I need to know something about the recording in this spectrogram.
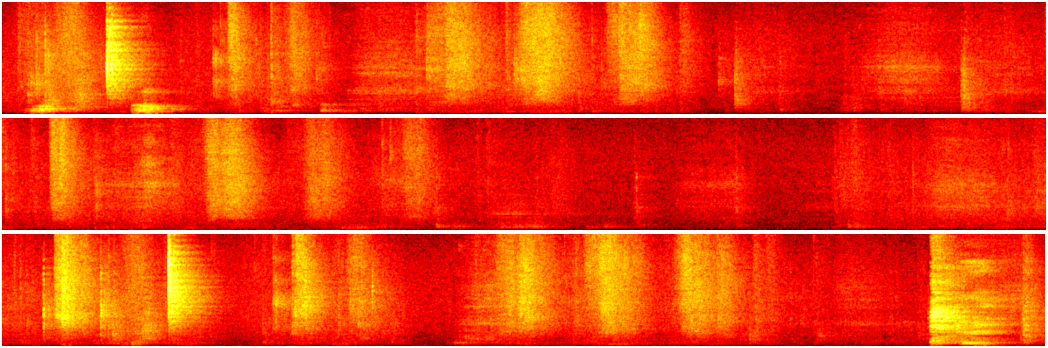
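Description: A series of short swishes and rustles from a person performing an iaido sword kata: the cloth of the gi and hakama, bare feet moving on the mats and the sword being handled. They come in clusters in the first several seconds and again in the last third, with a quieter stretch in the middle.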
